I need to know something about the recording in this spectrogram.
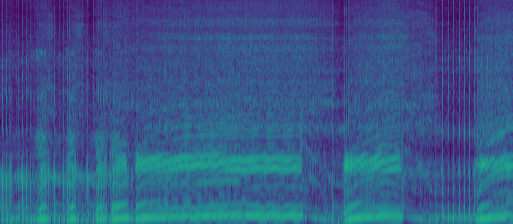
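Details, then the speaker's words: Hedge trimmer two-stroke with newly fitted replacement carburetor that didn't fit right: revs up and down unevenly, sagging and bogging between bursts; carburetor needs tuning and a loose bolt there needs tightening. "So, I want a bit of a tune on my carburetor. And there's a bolt just here that's loose. I need to tighten that up."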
